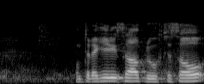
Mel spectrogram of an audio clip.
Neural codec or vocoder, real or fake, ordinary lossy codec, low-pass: codec, 16 kHz, 16 kbps, FunCodec, trained on LibriTTS, 50 frames a second; fake; none; 7.2 kHz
